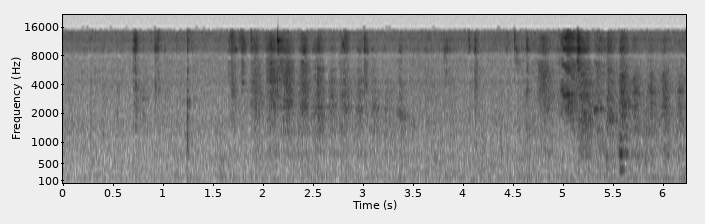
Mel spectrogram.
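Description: Wet chewing and lip-smacking of people eating rice and fish curry by hand: clusters of short, moist clicks, about two seconds in and again around five seconds in.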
